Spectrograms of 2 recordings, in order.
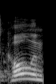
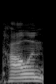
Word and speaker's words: Colin: Colin. That's how you pronounced his name. Colin? No, Colin.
